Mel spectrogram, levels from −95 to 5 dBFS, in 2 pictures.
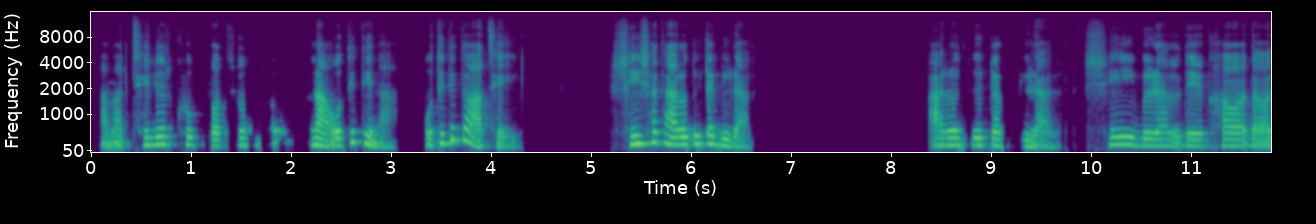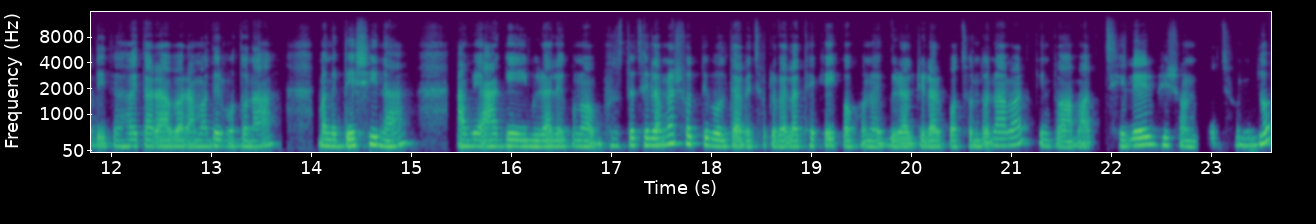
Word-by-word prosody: আমার 85 +1 -2
ছেলের 205 +2 +2
খুব 200 -1 0 0.2
পছন্দ 185 +3 -3 0.5
না 190 - +9 0.2
অতিথি 250 +5 +3
না, - - -7 0.4
অতিথি 240 +7 +2
তো - - +6
আছেই। - - -6 1.1
সেই 215 +2 +6
সাথে 265 -1 +1
আরও 200 - +6
২ 220 0 +3
টা 225 - +6
বিড়াল। 175 - -1 1.9
আরো 185 +1 +2 0.2
২ 190 -1 +3
টা 180 - +5 0.2
বিড়াল, 160 -3 -2 0.4
সেই 200 +1 0 0.2
বিড়ালদের 175 -1 0
খাওয়া 170 -1 0
দাওয়া 85 0 0
দিতে 180 - -4
হয় 170 0 -1
তারা 165 - +1
আবার 80 0 0
আমাদের 160 +1 -1
মতো 160 0 -3
না 150 - -1 0.6
মানে 170 -1 +3
দেশি 175 +3 +3
না। 150 - +2 0.7
আমি 165 +1 +1 0.2
আগে 165 +1 -1
এই 160 - +2
বিড়ালে 80 - +1
কোন - - -3
অভ্যস্ত 180 -5 -7
ছিলাম 190 0 +4
না। 230 - +5
সত্যি 215 -2 +1
বলতে 160 0 +1
আমি - - -2
ছোটবেলা 155 - 0
থেকেই 165 - -1
কখনো 80 -1 -2 0.2
বিড়াল 75 0 +1
টিরাল 75 0 +1
পছন্দ 160 +1 -3
না 180 - 0
আমার, 200 +4 0
কিন্তু 165 - -5
আমার - - -2 0.2
ছেলের 180 +5 +3
ভীষণ 185 -5 -2 0.2
পছন্দ 185 0 -7
175 Hz, 145 wpm, -24 LUFS, 160-195 Hz, 1.9 s, না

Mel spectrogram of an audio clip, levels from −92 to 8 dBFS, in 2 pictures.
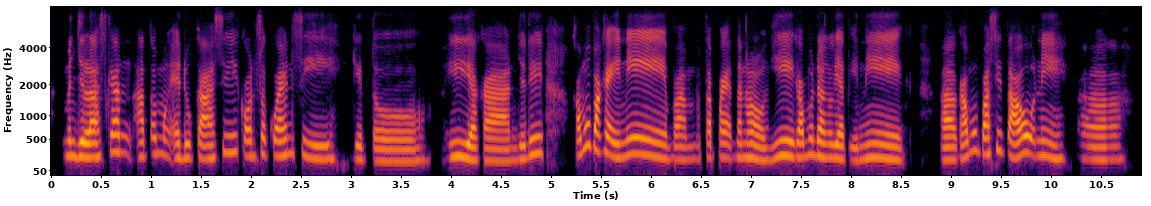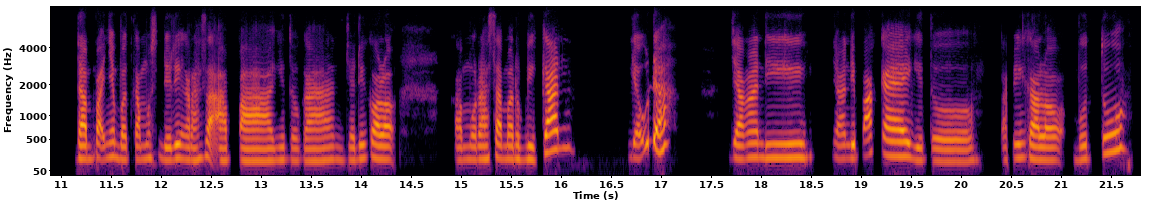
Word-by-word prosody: menjelaskan 230 +5 +4
atau 225 +4 -3
mengedukasi 210 +5 -1
konsekuensi, 235 -4 -1 0.2
gitu. 165 -2 -3 0.3
Iya 215 -4 +4
kan, 170 -1 +1
jadi 255 +7 0 0.3
"Kamu 395 - +1
pake 260 -8 +5
ini, 245 -4 +2
pam 190 0 -4
tape 210 -1 -2
teknologi, 215 +2 +1
kamu 220 +4 +1
udah 230 - +5
ngelihat 195 -3 +2
ini, 195 -1 -1 0.4
eee, 185 0 +4
kamu 310 +10 +1
pasti 270 +5 +2
tahu 250 +4 +5
nih, 205 -5 -4
eee, 185 -1 -4 0.5
dampaknya 195 +1 +2
buat 190 -1 -2
kamu 195 +1 -4
sendiri, 200 0 0
ngerasa 185 +5 -1
apa," 170 -1 +1
gitu 180 -1 -7
kan. 175 +2 -2
"Jadi 180 +2 -4
kalau, 195 -3 +4 0.6
kamu 185 +1 -5
rasa 195 +3 +1
merugikan, 195 - +4 0.7
ya - - -3
udah 435 -3 +5 0.7
jangan 215 +1 +1
di 210 0 +1 0.3
jangan 200 -1 -6
dipakai," 230 -1 +4
gitu. 165 -2 -3 0.3
"Tapi 205 +3 -5
kalau 180 -2 +3
butuh" 270 - -1
200 Hz, 130 wpm, -20 LUFS, 185-230 Hz, 0.7 s, pake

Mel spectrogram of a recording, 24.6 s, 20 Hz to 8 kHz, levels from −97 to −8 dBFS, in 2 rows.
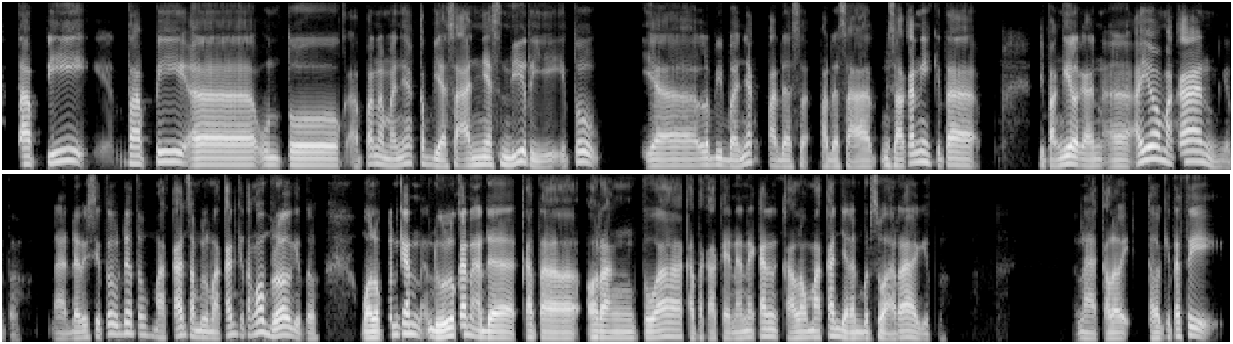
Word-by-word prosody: Tapi 160 +7 -1 0.4
tapi, 175 +4 +1
eee 120 -1 +3
untuk, 115 -1 +1
apa - - -6
namanya, 125 +2 -2
kebiasaannya 115 -1 -1
sendiri, 120 - -1
itu 175 -5 -3 0.4
ya 110 0 -1
lebih 120 +2 -1
banyak 120 - -1
pada 100 -2 -3
sa - - -9
pada 100 +1 -5
saat 95 +2 -2
misalkan 120 +8 0
nih, 175 - 0
kita 115 -4 0 0.6
dipanggil 130 +7 +2
kan, 110 0 -2
eee, 105 0 -3
"Ayo 225 +4 +5
makan!" 175 - +1
gitu. 95 - -17 0.4
Nah 90 -1 -7
dari 100 +2 -1
situ 130 +9 -5
udah 180 +1 -1
tuh 160 -3 -6
makan, 110 +3 -1
sambil 115 -3 0
makan 105 +11 -2
kita 155 0 -8
ngobrol 155 -7 +4
gitu. 95 -4 -6 0.4
Walaupun 110 +9 +3
kan 180 +1 +5 0.2
dulu 120 +3 +7
kan 165 +2 +5
ada 110 -5 +4
kata 105 -3 +1
orang 105 -2 +1
tua, 120 +4 +2
kata 105 - -5
kakek 100 0 -5
nenek 110 +4 -2
kan 130 0 +3
kalau 105 +2 0
makan 115 +5 +1
jangan 100 -4 +1
bersuara 100 +2 +1
gitu. 85 0 -14 1.3
Nah 95 -1 -5
kalau 100 +1 0
i - - -13 0.4
kita 130 - -1
sih 155 - -1
115 Hz, 140 wpm, -22 LUFS, 105-140 Hz, 1.3 s, dulu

